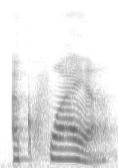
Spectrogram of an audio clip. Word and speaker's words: acquire: Acquire. Acquire. Where's that stress? Second syllable. And again, we've got this k, w consonant cluster. Quai, quai, acquire.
